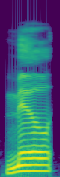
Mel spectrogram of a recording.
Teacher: pay close attention to the stress on that first syllable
